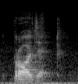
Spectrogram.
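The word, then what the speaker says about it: project: फिर होगा आपका प्रोजेक्ट, प्रोजेक्ट, चूँकि नाउन है पहले सिलेबल पे स्ट्रेस किया जाता है, प्रोजेक्ट, प्रोजेक्ट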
